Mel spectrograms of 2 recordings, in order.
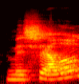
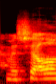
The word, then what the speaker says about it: Mischelle: Meet MEET dot Michelle O'Neill, spell my name correctly, dot com.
